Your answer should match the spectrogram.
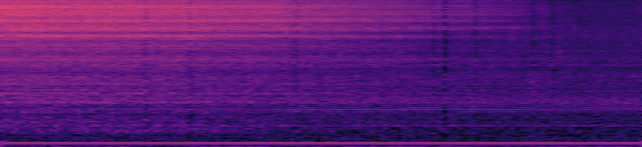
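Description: A long, slow breath blown out in a breathing exercise: a steady breathy hiss that fades away near the end.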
